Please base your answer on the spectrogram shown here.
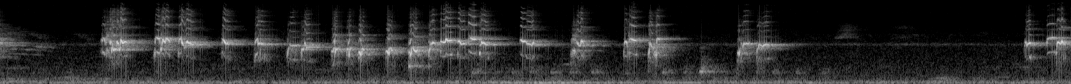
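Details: Kutilang, the sooty-headed bulbul, in sharp riwikan chatter on 7 April 2023: after a quiet second, rapid shrill twitters pour out for six seconds, trail into a thin drawn note, then restart.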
